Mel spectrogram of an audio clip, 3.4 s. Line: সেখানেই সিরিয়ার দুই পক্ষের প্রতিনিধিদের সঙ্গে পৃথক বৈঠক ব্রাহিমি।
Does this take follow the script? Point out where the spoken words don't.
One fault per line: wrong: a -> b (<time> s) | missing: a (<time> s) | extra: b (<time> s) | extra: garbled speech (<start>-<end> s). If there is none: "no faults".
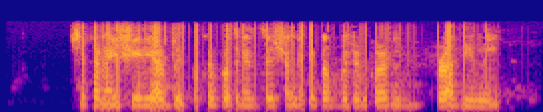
extra: করেন (2.3 s)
